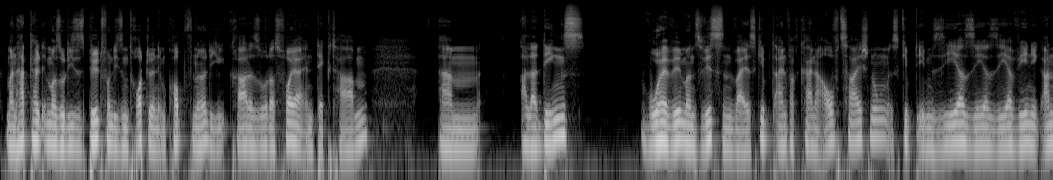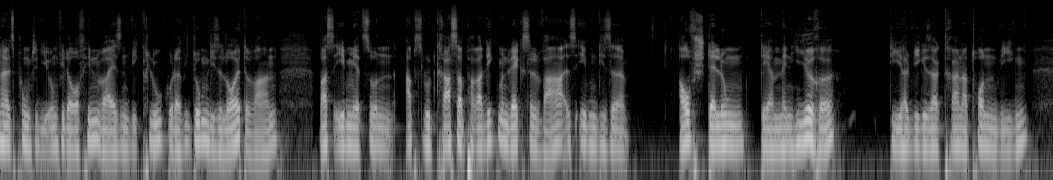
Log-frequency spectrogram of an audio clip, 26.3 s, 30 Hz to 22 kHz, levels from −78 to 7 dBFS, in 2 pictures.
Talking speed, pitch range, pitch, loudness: 170 wpm, 100-120 Hz, 105 Hz, -24 LUFS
